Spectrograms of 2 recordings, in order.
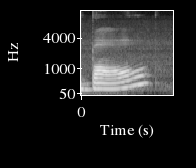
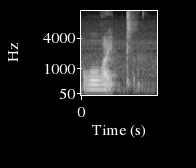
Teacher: the dark L, as it's called, in post-vocalic word final position · your tongue moves closer to the velar position, closer to the velum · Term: Velarized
